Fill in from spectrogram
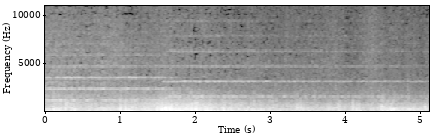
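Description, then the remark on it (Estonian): A loud, continuous roar of storm wind and crashing waves, with deep rumbling surges swelling and fading throughout and a thin whistling edge on top. No voices are heard. “Jeesus tõusis, sõitles tormituult ja laineid ning vaigistas maru.”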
